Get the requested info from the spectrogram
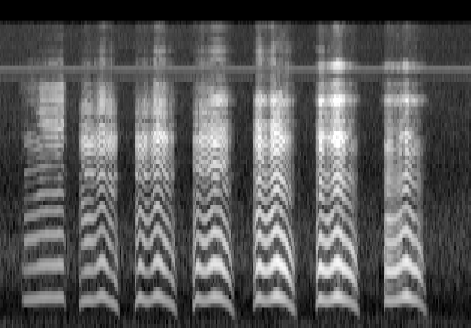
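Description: A voice calling seven times in a row, each call a drawn-out note that rises and then falls in pitch, the calls growing louder.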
